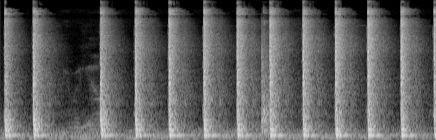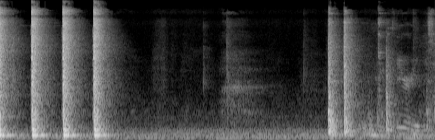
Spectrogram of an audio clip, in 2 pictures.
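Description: A hammer strikes repeatedly while punching out pieces during disassembly of a twin pedestal desk, about fifteen loud, evenly spaced close blows, then a pause and two more hits.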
